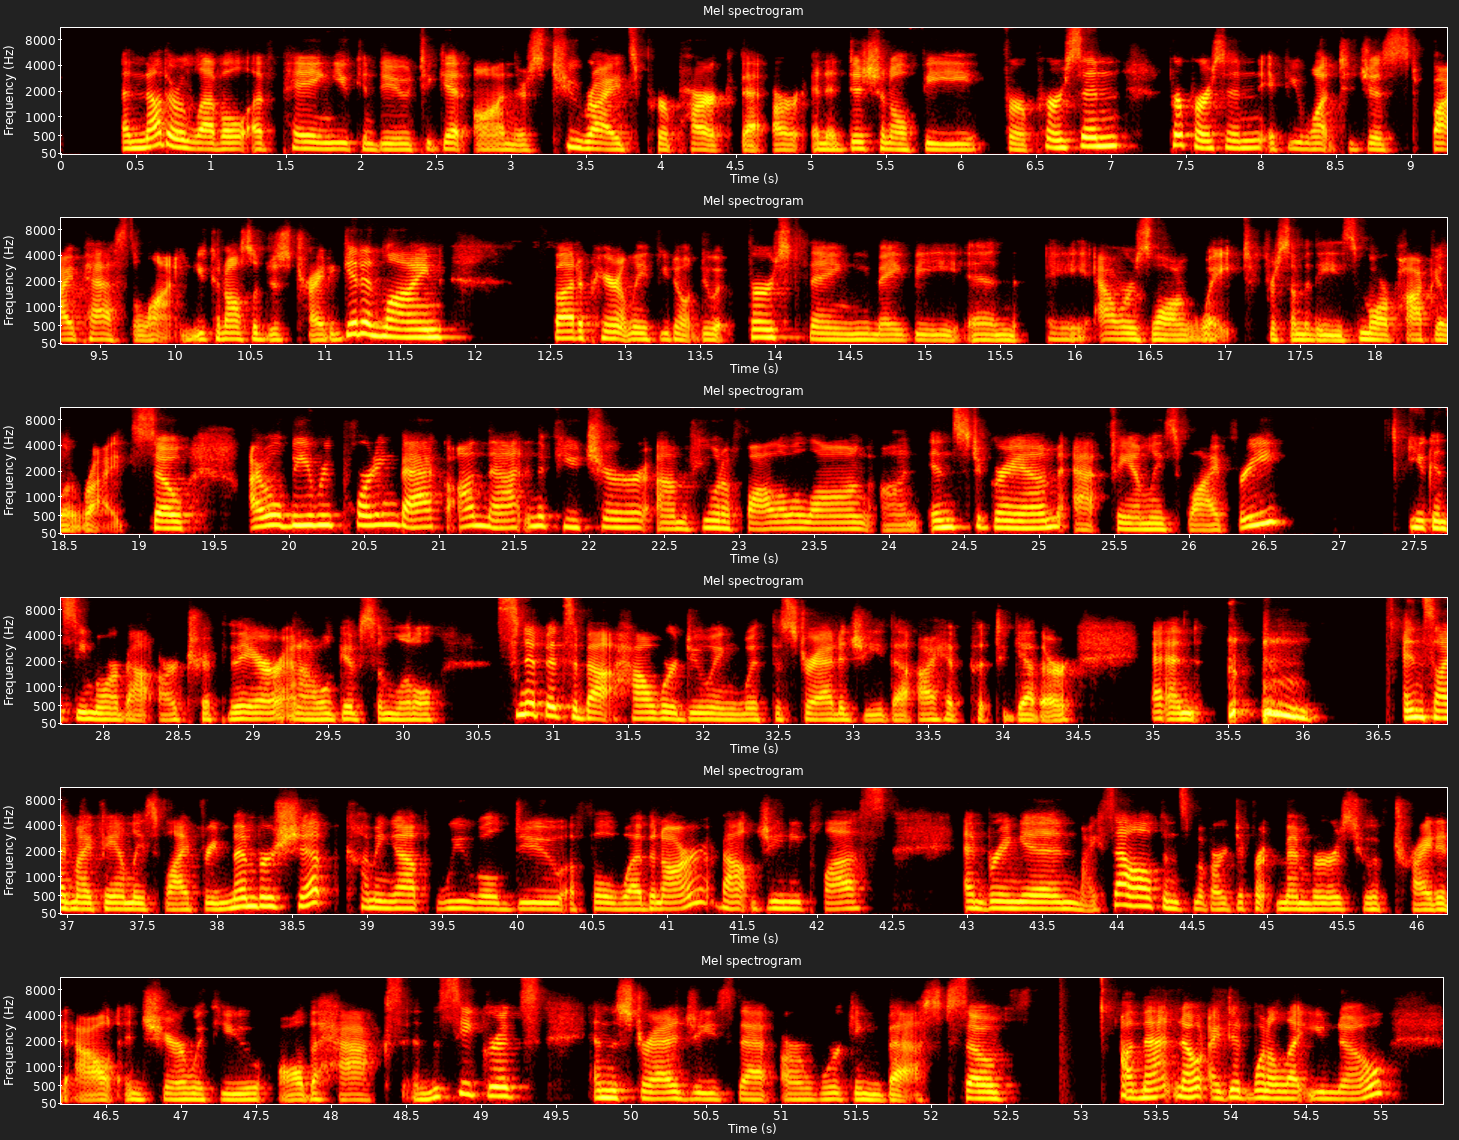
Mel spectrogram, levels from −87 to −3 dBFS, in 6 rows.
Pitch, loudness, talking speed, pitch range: 165 Hz, -24 LUFS, 190 wpm, 150-195 Hz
